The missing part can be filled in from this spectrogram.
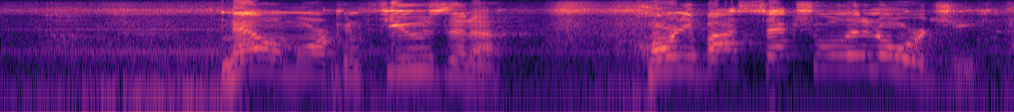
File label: confused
